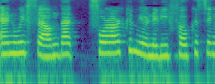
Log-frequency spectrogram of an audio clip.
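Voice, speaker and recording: A woman with a Spanish accent talks at a moderate pace in a high voice with fairly even intonation. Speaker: hotel marketing director. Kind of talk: webinar presentation.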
